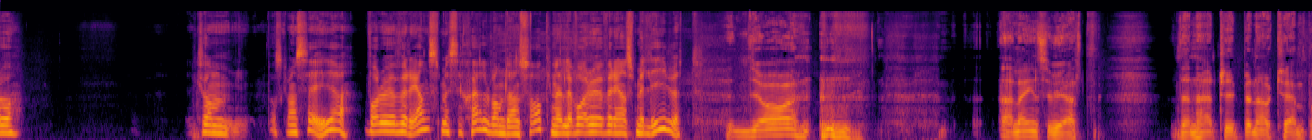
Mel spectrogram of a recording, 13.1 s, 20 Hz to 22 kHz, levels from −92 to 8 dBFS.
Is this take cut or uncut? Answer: uncut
